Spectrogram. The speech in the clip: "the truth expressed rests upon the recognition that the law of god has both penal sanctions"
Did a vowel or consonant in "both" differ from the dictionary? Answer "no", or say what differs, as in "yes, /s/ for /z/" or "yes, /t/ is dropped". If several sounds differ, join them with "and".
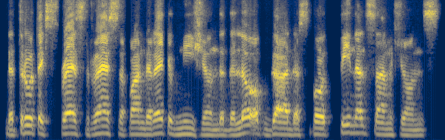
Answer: yes, /t/ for /θ/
